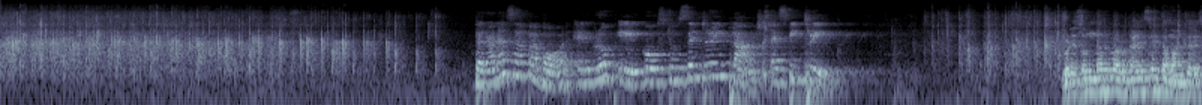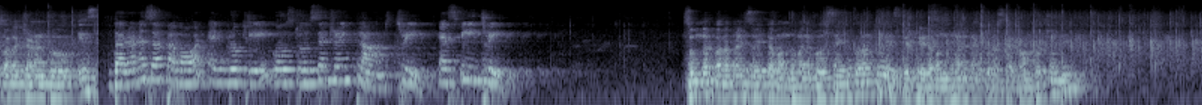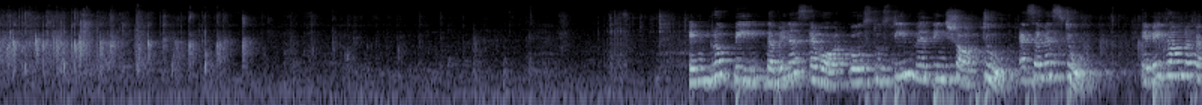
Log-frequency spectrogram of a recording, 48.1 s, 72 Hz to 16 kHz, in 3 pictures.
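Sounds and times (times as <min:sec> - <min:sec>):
audience clapping: 0:00.0 - 0:06.2, 0:12.1 - 0:17.4, 0:26.1 - 0:39.0, 0:46.3 - 0:48.0.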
